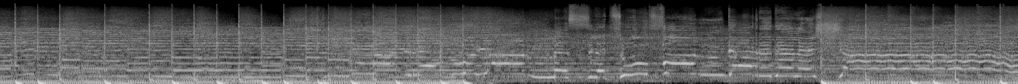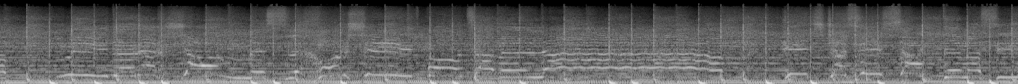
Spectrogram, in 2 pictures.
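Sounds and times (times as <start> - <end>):
heavy electric guitar riff: 0.0 - 20.3.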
